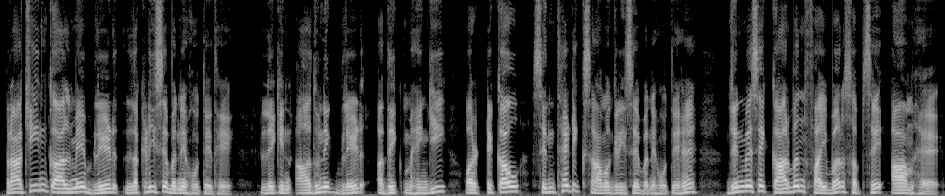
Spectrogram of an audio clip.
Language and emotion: Hindi, neutral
